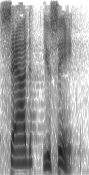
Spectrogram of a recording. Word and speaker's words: Sadducees: Now here's a good way to remember Sadducees. Pronounce it this way, sad you see.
